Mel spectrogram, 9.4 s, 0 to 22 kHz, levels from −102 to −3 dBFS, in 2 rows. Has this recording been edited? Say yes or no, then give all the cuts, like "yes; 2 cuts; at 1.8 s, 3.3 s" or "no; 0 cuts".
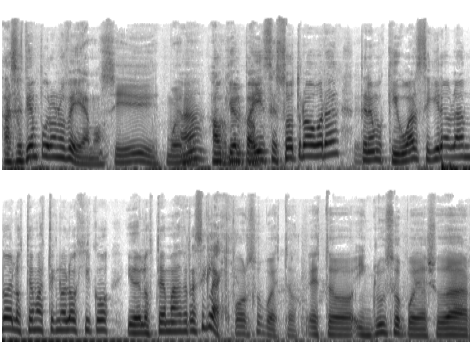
no; 0 cuts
